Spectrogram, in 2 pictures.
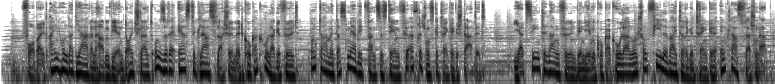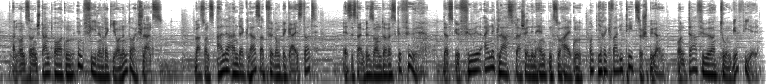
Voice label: Imagefilm; Coca-Cola

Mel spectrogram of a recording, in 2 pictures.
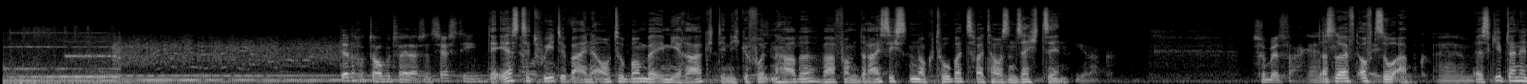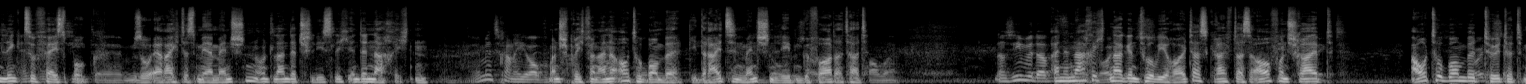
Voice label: DEUTSCH MALE Voice Over Dokume; Arte; Bellingcat; Truth in a Post Truth World; LOFT VOICES

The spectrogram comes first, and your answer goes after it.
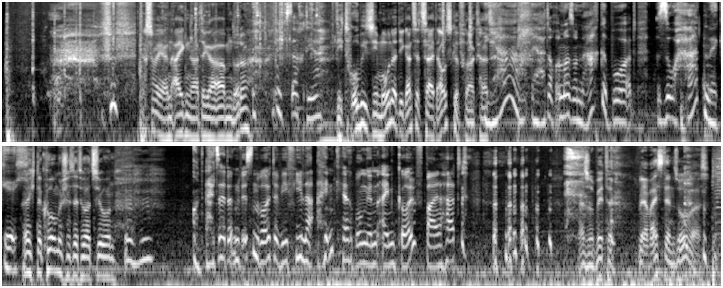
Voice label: Werbung; Funk; Wissensshow

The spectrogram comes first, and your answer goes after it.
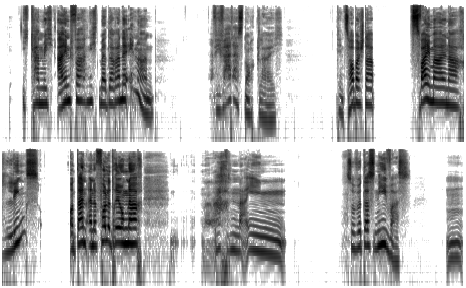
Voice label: Trickstimme Zauberlehrling; der Hörverlag / hr2 Kultur

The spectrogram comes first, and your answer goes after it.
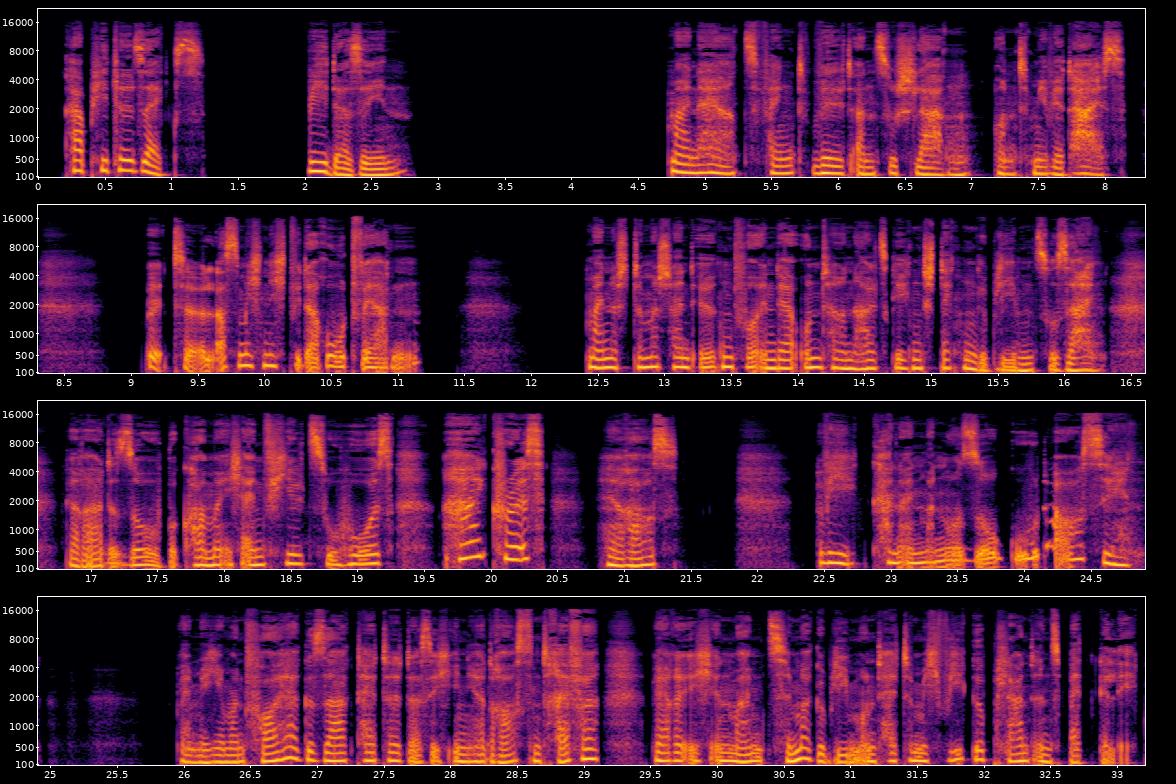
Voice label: Hoerbuch Romance, Audiobook (Hörbuch), German; voice; Hörbuch I Romance I Auch Workaholics brauchen Liebe

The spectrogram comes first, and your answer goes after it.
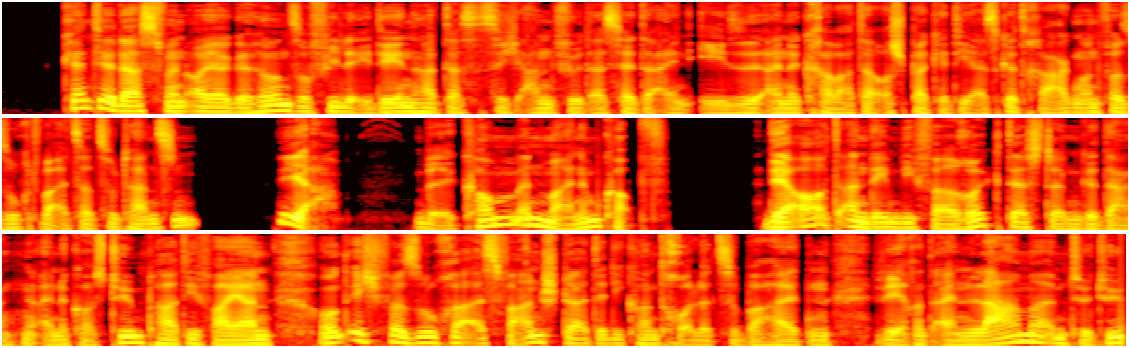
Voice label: Erzaehlung Voice Over

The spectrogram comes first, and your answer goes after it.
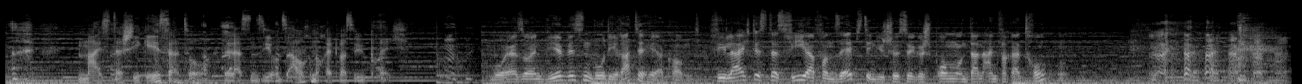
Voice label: Anime bedrohlich; Ooku Inner Chambers

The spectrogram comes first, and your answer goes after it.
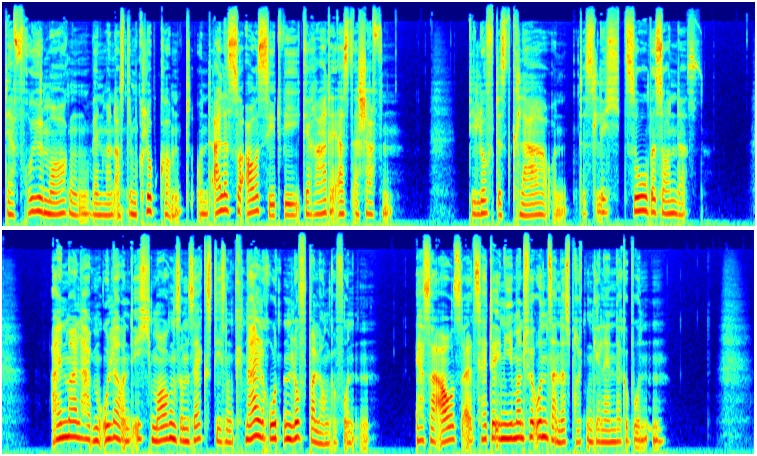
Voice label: Hörspiel; Schwarzlicht

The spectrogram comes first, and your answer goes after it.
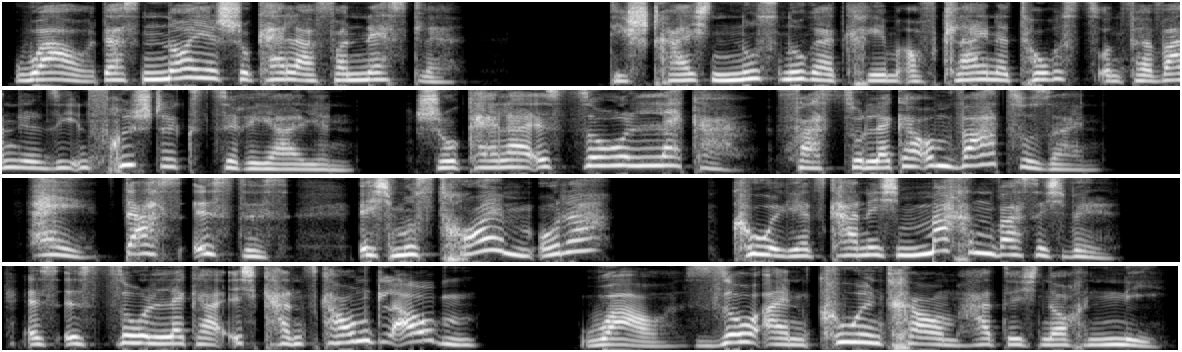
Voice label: Werblich fuer Kinder, Commercial (Werbung), German; Schokella 2019

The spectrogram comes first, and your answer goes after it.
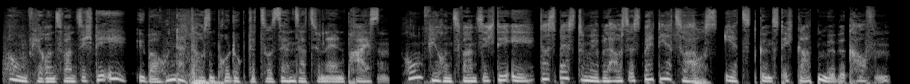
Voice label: deutsch female werbung off

